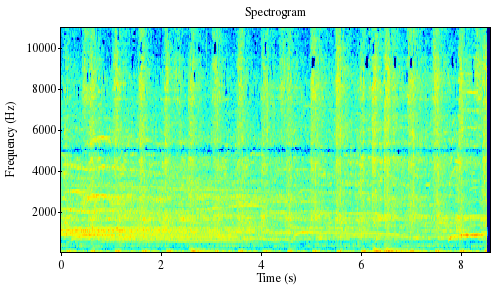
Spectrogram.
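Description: Live stage music from a theatre band, with a steady pulsing beat and long held notes, while the audience cheers over it.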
